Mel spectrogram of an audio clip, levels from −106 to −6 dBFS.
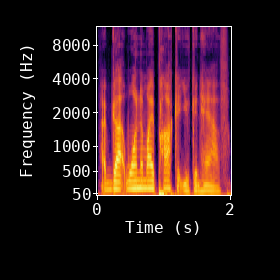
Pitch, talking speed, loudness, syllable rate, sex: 130 Hz, 265 wpm, -17 LUFS, 6.4 syllables/s, male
